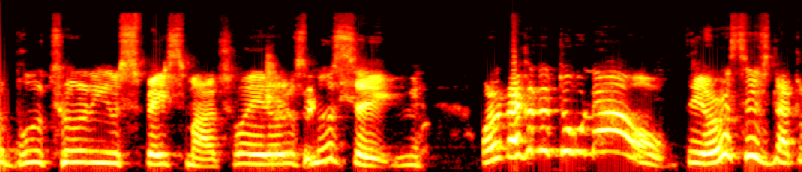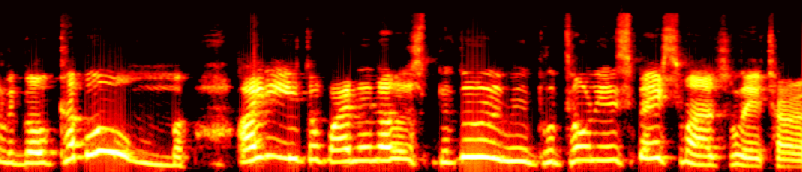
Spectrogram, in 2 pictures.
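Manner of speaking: high-pitched cartoon alien voice. Asked on the spot to do Marvin the Martian, doing a Marvin the Martian voice. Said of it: "Can you do Marvin the Martian?".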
